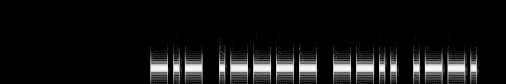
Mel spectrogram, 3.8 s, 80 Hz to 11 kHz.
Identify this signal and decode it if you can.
Morse code, heard as a keyed tone, about 28 wpm, 700 Hz. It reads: K1ZP
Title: USA Call Signs - 4 Characters - 4x Character Spacing - 28wpm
